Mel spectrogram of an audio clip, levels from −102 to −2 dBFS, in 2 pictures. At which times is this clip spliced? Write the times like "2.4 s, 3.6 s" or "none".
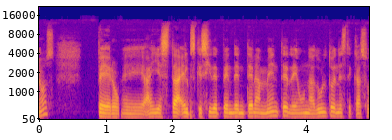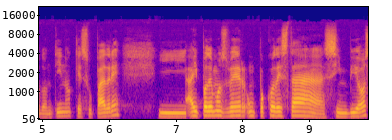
1.2 s, 2.3 s, 7.2 s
